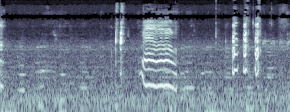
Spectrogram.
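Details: One of two cats conversing gives a single long meow that bends up then slides down, with scattered soft clicks and taps before and after against a low background hum.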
